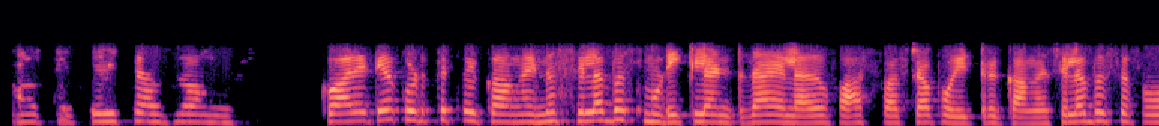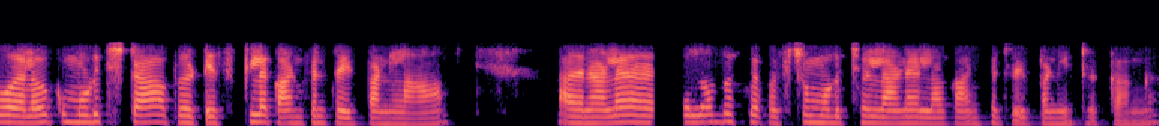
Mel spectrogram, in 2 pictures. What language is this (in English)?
Tamil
